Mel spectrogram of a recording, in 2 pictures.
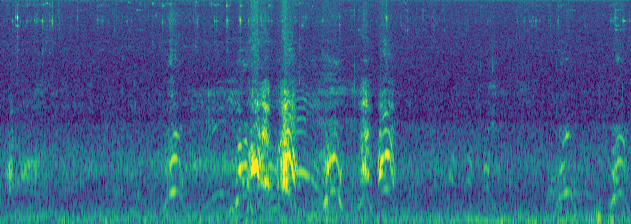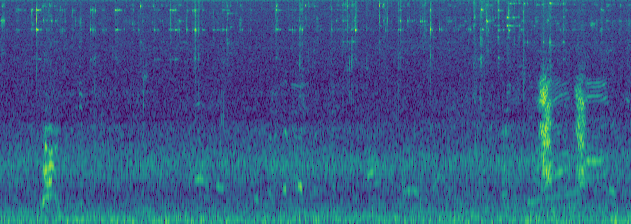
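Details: Basset Hound puppy at a dog park, playing with another dog: a burst of short high yips and barks around two to four seconds, then scattered quieter yelps and whimpers over low outdoor background noise.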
